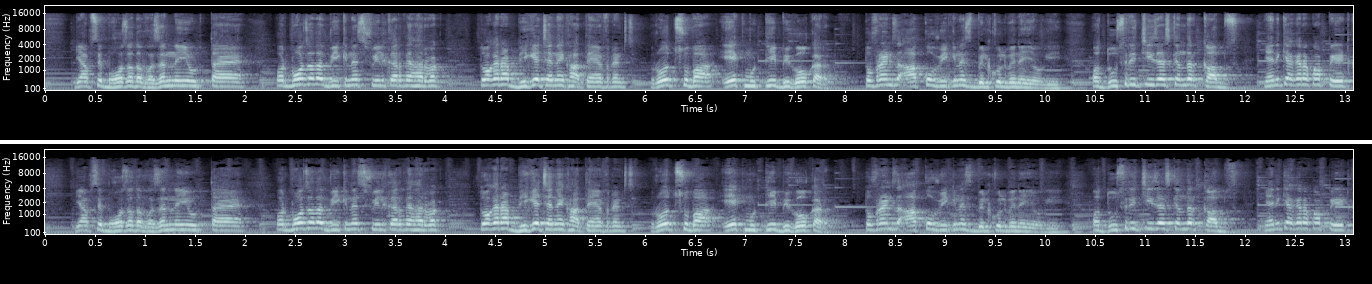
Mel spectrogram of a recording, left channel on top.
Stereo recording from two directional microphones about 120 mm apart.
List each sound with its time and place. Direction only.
0.3 s a man's voice: 15° left (ahead or behind)
3.3 s speech: centre (ahead or behind)
4.3 s a man's voice: 10° right (ahead or behind)
9.3 s speech: 25° left (ahead or behind)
